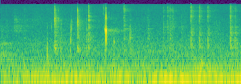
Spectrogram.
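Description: A few faint, irregular little clicks over a low steady hum.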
